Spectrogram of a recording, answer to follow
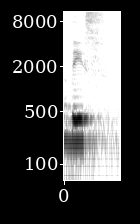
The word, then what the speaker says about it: desço: de Hi dígrafo aqui você não pronunciou essa então você não fala deixo você fala desso e aqui não é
